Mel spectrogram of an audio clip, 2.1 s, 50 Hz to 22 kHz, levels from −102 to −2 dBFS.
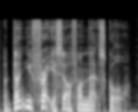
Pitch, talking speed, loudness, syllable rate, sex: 125 Hz, 230 wpm, -19 LUFS, 5.2 syllables/s, male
